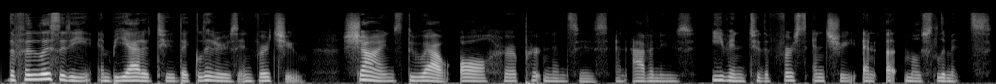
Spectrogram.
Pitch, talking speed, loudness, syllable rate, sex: 165 Hz, 140 wpm, -21 LUFS, 4.8 syllables/s, female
